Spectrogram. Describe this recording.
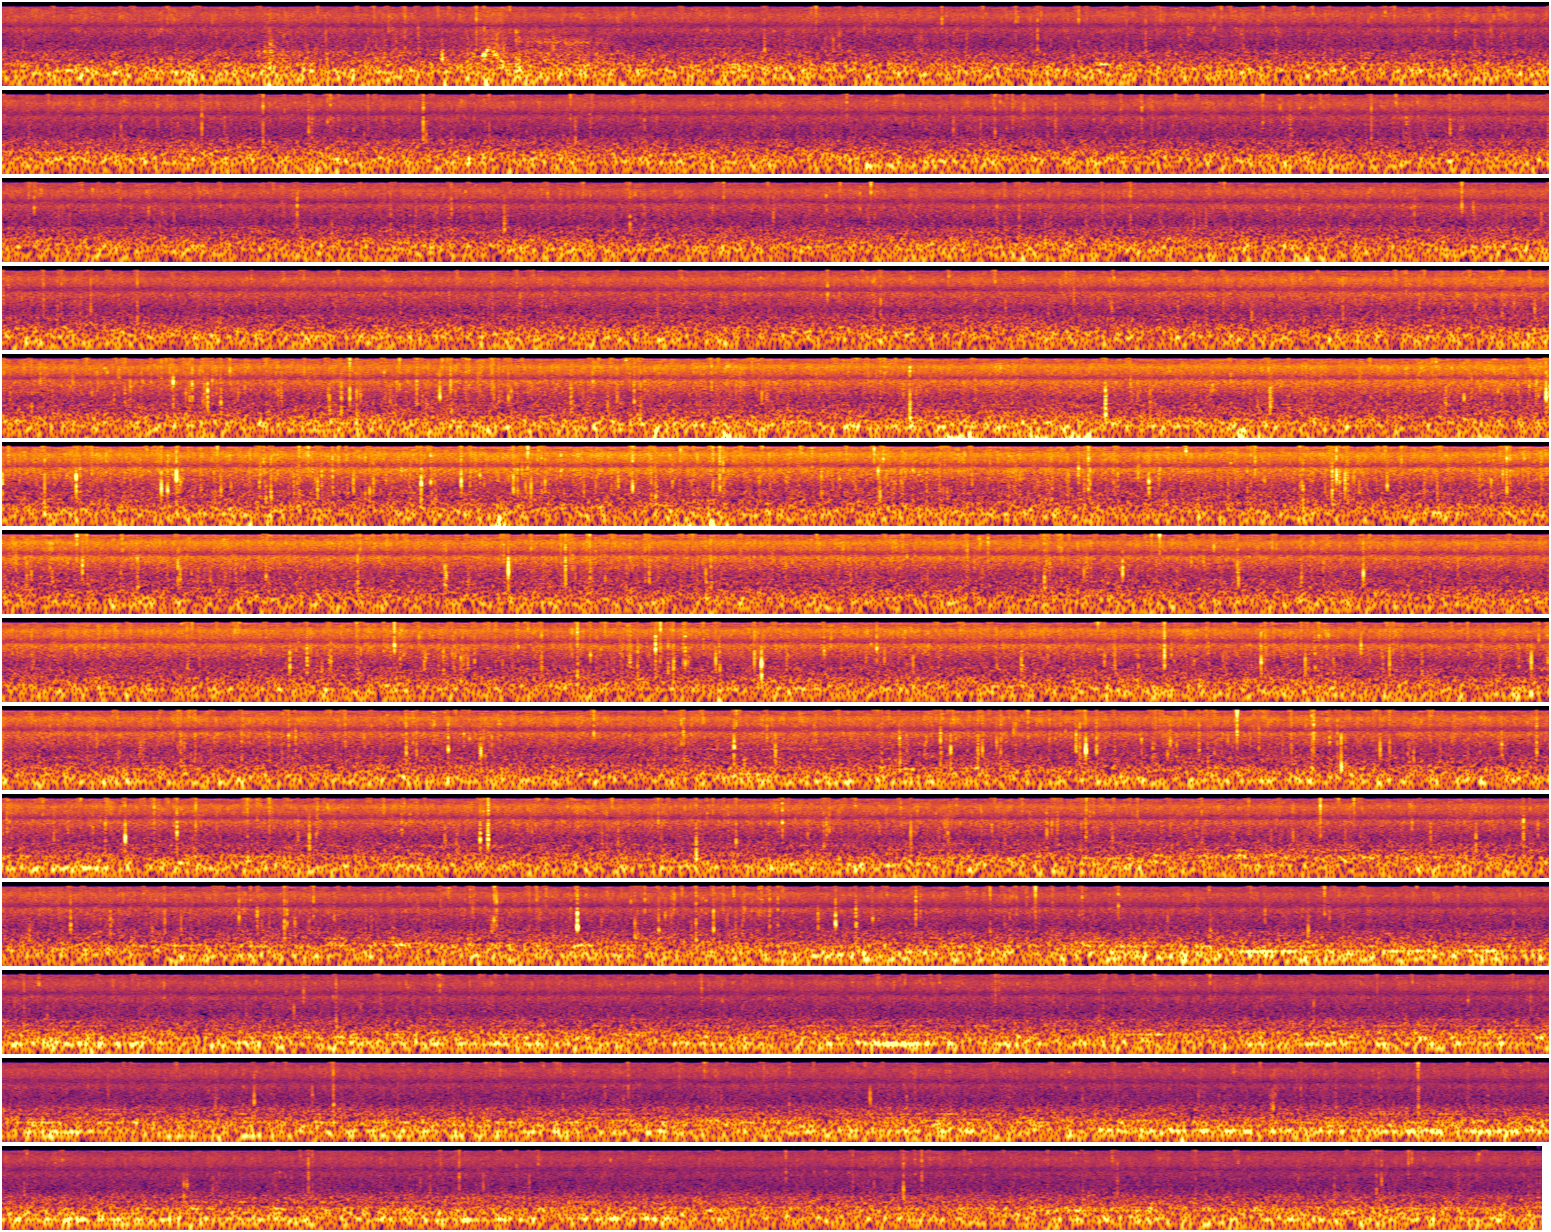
snowing in Dresden-Heide
forrest, winter, field-recording, wind, heide, dresden, snowing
